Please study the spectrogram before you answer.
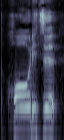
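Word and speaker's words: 法律: 호리츠, 호리츠. 음으로는 리스가요. 호리츠. 요거는 규자라 했던 거. 규율입니다.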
